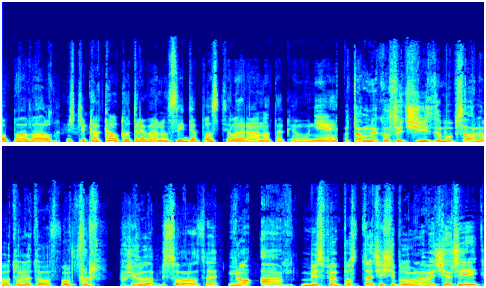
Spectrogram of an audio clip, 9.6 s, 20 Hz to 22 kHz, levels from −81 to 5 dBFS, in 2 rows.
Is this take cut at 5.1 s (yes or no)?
no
